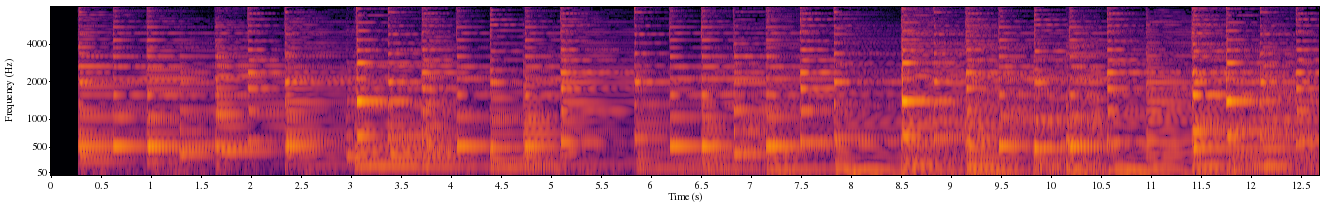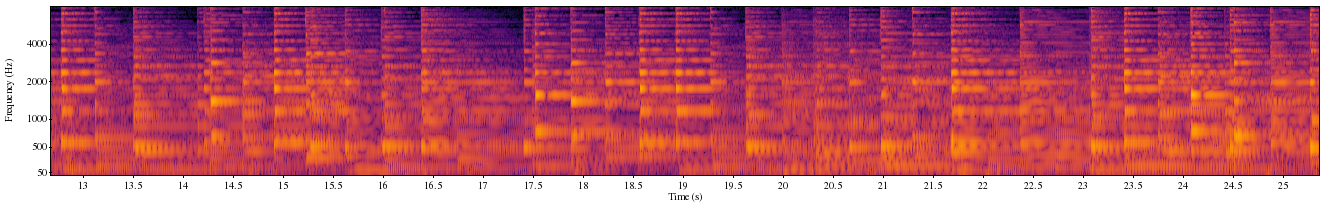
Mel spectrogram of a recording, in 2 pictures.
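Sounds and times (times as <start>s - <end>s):
solo piano: 0.2s - 25.3s.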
